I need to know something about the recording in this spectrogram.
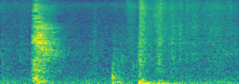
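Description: A black plastic trash bag rustling in two short bursts, the second with a soft thump as the bag is dropped onto the wooden stage floor.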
